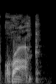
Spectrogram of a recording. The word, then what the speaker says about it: Krack: It's spelled Krack, but it's Kroc.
